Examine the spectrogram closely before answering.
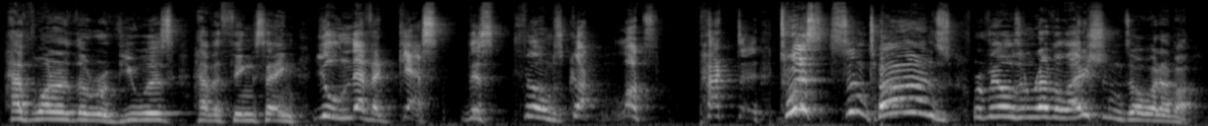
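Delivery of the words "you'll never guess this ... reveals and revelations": high, slow, hyped-up blurb voice; gushing reviewer. Acted. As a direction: proclaim it like a trailer pull-quote. Voicing a gushing review quote.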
